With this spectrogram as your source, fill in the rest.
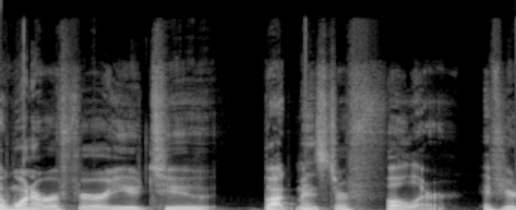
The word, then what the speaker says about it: Buckminster: Buck, not bunk. I said bunk, didn't I? Buckminster Fuller.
